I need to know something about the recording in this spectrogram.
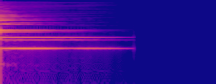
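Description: A single metallic bell 'ding' sound effect, the notification-bell chime of a subscribe animation. It is struck once and rings out for about a second and a half before dying away.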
